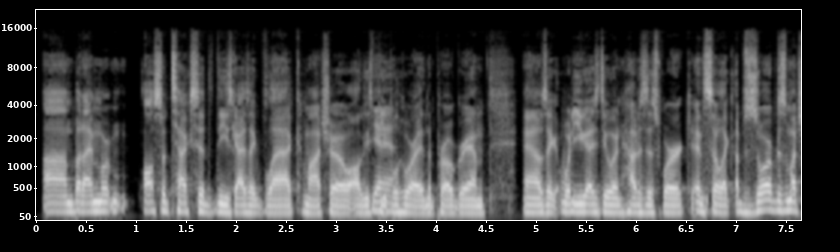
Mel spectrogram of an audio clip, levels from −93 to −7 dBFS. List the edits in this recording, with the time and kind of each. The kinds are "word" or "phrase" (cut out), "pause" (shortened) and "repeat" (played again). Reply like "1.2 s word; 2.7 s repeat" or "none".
1.9 s word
